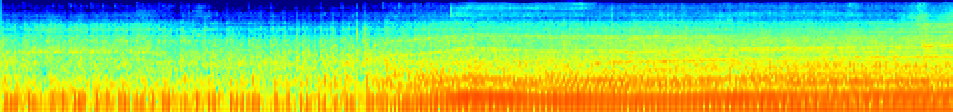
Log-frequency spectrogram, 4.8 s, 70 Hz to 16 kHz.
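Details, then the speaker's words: Yamaha YZF1000R riding in the Lake District with the exhaust baffle removed, recently fitted with new rear suspension. Deep, rough exhaust roar swells as the throttle opens. Very loud, and the rider wonders whether to refit the baffle. "I'm not sure whether I should have that baffle back in or not. It is quite noisy"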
